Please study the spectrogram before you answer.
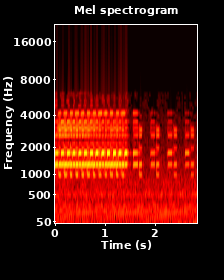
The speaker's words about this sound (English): That's the ring to my new Nokia phone.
